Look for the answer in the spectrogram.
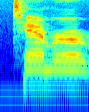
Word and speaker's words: Tamara: And tonight, we have a special guest, ladies and gentlemen, introducing Tamara, rhymes with Camera, Winter.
